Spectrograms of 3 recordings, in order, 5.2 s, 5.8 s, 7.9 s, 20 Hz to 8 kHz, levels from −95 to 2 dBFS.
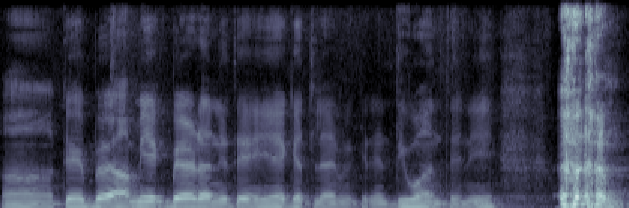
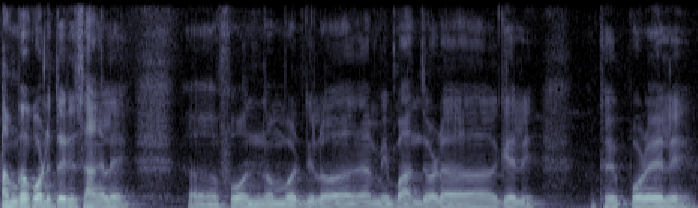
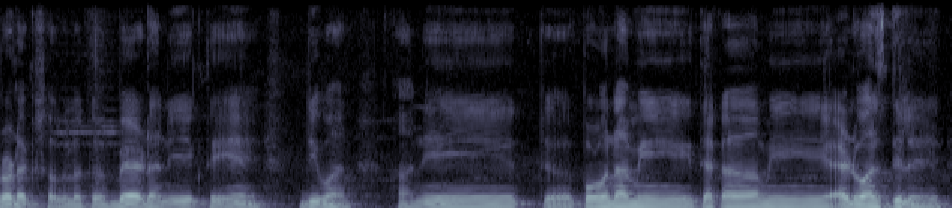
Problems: constant background noise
